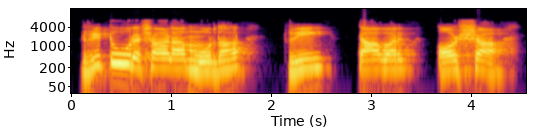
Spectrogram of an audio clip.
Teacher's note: ऋ ट वर्ग और श ये इनका जो उच्चारण स्थान है है ये मूर्धा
